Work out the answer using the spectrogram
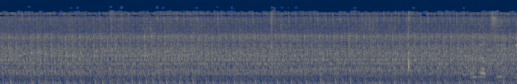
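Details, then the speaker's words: Mini tiller (small single-cylinder) that revs poorly and lacks power: low, uneven, flat and strained running; cause is a dust-clogged air cleaner, to be washed in kerosene or blown out with air, or replaced. "力がないって言うからね小さいからそんなにねぇ原因はエアクリーナーっていう空気を吸うところが詰まってる子です楽しいんで多分そうですこれが原因汚れてる"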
